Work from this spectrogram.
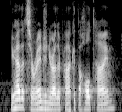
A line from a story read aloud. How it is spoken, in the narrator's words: said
